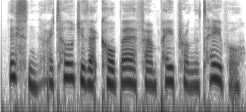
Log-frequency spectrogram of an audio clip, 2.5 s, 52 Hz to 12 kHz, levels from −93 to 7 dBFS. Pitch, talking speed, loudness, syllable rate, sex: 215 Hz, 270 wpm, -18 LUFS, 6.8 syllables/s, female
